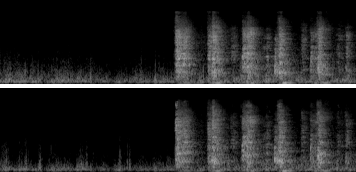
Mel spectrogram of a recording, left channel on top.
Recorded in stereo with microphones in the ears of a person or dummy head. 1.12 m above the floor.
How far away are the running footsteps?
About 1.5 m.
